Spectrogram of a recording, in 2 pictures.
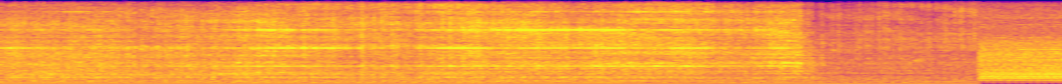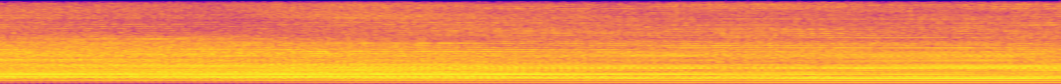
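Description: A bandsaw running and cutting a hardwood board, a steady low hum under a rough cutting hiss, which stops a little after four seconds in. About a second later a Porter-Cable plunge router starts with a steady high whine of several even tones as it trims the board's curved end against a plywood template.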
